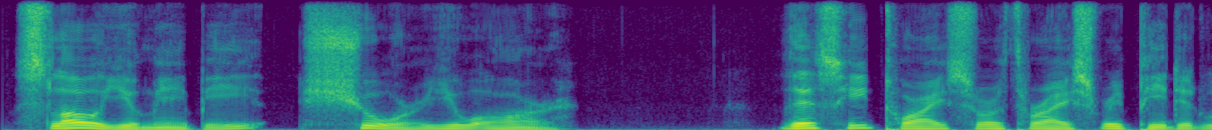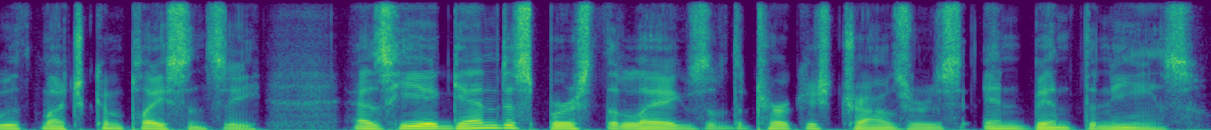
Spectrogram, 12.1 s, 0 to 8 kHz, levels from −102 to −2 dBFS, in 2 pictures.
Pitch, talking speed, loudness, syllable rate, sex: 105 Hz, 150 wpm, -21 LUFS, 4.2 syllables/s, male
